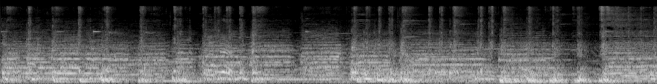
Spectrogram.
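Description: School marching band playing while marching: saxophones, trumpets and sousaphones holding a tune over a drumline's steady beat.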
